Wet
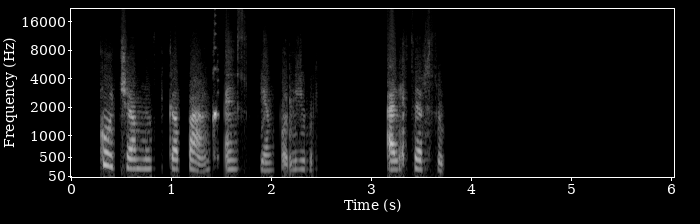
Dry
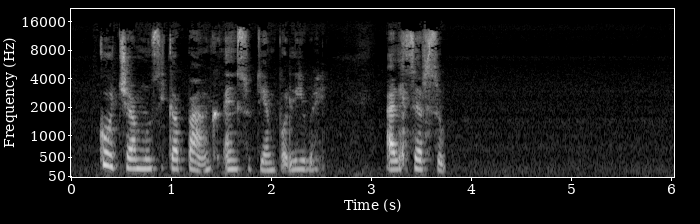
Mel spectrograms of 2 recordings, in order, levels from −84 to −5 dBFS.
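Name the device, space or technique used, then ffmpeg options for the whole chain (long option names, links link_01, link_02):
pocket radio on a weak battery: -filter_complex "[0:a]highpass=270,lowpass=3700,aeval=exprs='sgn(val(0))*max(abs(val(0))-0.0112,0)':channel_layout=same,equalizer=frequency=1600:width_type=o:width=0.31:gain=6.5,asettb=1/sr,asplit=3[link_01][link_02][link_03];[link_01]atrim=end=1.334[link_04];[link_02]atrim=start=1.33:end=3.26,asetpts=PTS-STARTPTS,afade=type=in:duration=0.004:curve=qsin,afade=type=out:start_time=1.926:duration=0.004:curve=qsin,highshelf=frequency=7000:gain=10.5[link_05];[link_03]atrim=start=3.256[link_06];[link_04][link_05]acrossfade=duration=0.004:curve1=hsin:curve2=qsin[link_07];[link_07][link_06]acrossfade=duration=0.004:curve1=qsin:curve2=hsin,volume=-6.5dB"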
